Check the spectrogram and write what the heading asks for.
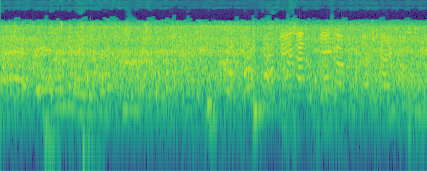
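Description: Water splashing and spraying steadily, with people's voices shouting and chattering over it. Two low thumps come about half a second in.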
